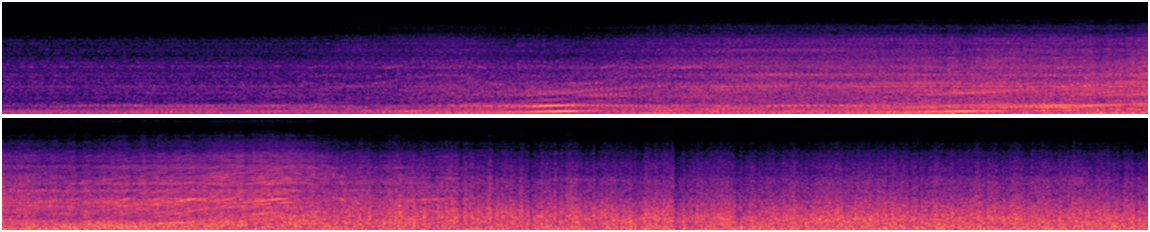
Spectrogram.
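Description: Aston Martin sports car engine accelerating: the revs rise twice through the gears, about six and eleven seconds in. From about halfway on, loud wind and road noise on the bonnet-mounted microphone at speed drowns out the engine.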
